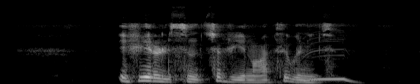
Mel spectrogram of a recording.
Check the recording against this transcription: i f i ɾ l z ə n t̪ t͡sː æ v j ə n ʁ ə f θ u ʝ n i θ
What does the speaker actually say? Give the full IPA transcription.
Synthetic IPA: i f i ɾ l s ə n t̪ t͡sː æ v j ə n ʁ ə f θ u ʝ n i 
